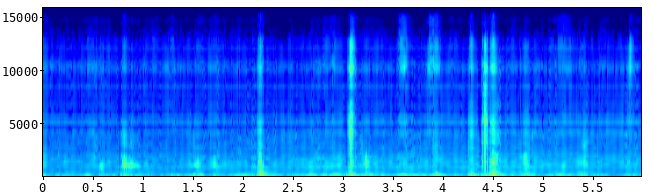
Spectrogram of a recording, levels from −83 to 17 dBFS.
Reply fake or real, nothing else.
fake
